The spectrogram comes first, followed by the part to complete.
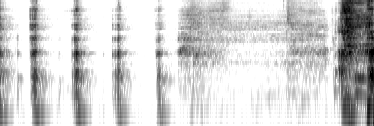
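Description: A man laughing in a quick run of short 'ha' pulses, about six a second, dying away about a second in, followed by a faint breath.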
